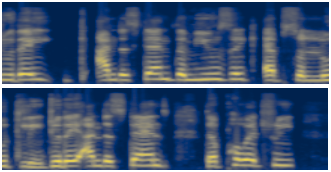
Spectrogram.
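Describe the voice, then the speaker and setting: A woman speaks with a South African accent. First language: Sepedi. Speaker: poet. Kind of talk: panel discussion.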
